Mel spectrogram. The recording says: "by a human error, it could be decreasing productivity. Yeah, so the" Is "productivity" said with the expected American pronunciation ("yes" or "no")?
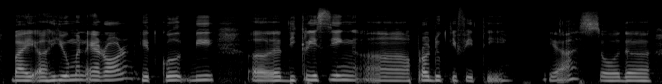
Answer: no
